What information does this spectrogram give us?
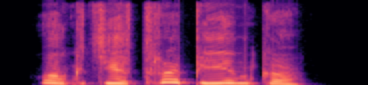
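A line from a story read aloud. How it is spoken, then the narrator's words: Whimpering. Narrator (Russian): захныкал он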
